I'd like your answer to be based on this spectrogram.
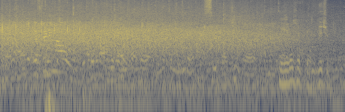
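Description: Applause from an audience at a stock exchange bell ringing ceremony for Vodafone Idea Limited, a steady dense wash of clapping that holds for several seconds and slowly tapers, with some voices underneath.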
